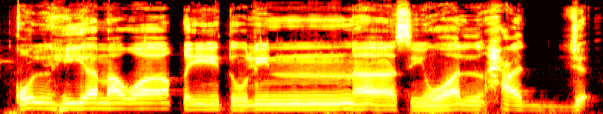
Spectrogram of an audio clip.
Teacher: قاف کو موٹا ادا کرنا ہے، لام کو ہلانا نہیں ہے اور باریک پڑھنا ہے، ہیا، کسی کو لمبا نہیں کرنا۔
